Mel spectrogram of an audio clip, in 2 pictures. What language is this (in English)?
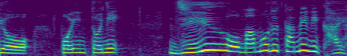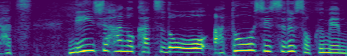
Japanese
